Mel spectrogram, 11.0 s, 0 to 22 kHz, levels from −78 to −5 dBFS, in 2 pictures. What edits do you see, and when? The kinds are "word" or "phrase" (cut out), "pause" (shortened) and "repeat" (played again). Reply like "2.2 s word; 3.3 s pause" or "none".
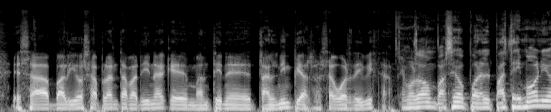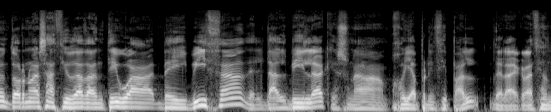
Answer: none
